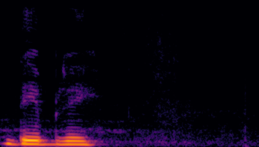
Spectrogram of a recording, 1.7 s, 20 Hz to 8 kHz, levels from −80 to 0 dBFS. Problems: none marked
